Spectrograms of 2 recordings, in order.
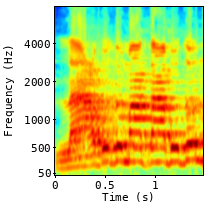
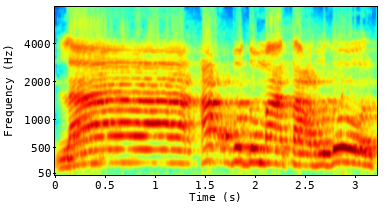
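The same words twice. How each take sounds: First: The first vowel is said short. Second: The first vowel is drawn out long. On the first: I worship what you worship. The speaker calls it wrong. "লাতে টান না দিয়ে সরাসরি পড়ে" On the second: I do not worship what you worship. The speaker calls it right. "তিন আলিফ টান আছে লা।"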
